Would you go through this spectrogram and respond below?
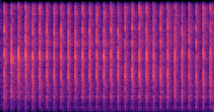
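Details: STORZ radial pressure-wave therapy device, in which a projectile strikes inside a tube, demonstrated on a person at low energy: loud, fast, regular hissing taps, about thirteen a second; radial shockwave therapy device firing.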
